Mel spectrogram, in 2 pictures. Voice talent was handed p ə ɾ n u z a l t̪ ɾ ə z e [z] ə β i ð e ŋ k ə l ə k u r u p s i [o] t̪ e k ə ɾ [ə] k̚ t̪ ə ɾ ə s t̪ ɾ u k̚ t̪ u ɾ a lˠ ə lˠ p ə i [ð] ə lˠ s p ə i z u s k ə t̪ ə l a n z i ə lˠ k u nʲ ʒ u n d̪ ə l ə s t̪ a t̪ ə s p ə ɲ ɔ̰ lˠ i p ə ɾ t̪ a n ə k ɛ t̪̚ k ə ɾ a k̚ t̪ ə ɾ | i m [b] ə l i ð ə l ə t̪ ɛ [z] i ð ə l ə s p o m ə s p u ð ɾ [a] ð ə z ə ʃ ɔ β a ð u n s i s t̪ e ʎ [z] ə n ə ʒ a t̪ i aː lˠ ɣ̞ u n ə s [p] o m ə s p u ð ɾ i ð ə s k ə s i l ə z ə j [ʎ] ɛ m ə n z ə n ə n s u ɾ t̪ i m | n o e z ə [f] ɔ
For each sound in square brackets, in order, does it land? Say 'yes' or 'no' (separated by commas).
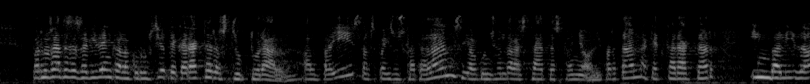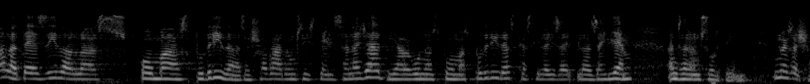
yes, yes, no, no, yes, yes, no, no, yes, yes, no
